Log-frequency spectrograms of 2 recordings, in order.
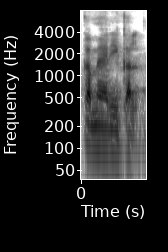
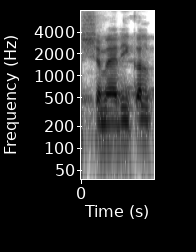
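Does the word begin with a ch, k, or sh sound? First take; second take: k; sh. First: The word begins with a k sound. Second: The word begins with a sh sound. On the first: The speaker calls it right. "ये होता है बच्चों कमेरिकल" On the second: The speaker calls it wrong. "ये दोनों गलत है"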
